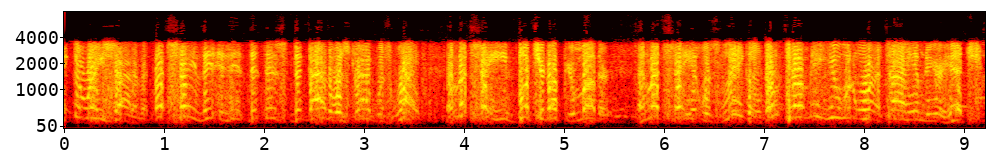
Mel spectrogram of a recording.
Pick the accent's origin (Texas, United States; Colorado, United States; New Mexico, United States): Texas, United States; moved away; Yeah, I was born and raised in Texas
